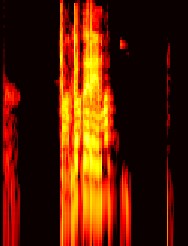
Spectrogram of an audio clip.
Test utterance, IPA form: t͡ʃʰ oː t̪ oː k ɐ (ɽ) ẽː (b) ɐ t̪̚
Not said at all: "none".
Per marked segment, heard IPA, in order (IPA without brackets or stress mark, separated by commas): ɾ, m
